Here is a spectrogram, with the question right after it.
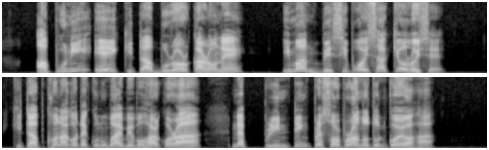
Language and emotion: Assamese, angry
